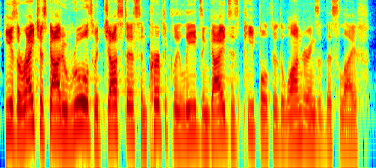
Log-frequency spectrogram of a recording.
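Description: Earnest pastor, slightly high voice. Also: male voice, steady tone, in a large hall. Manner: measured and earnest, slowing on key phrases, trailing off softly at line ends; closes with a prayer. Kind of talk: sermon.

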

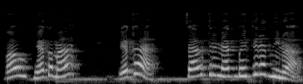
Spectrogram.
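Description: A woman's voice: very high voice, fast. A woman acting a son who argues for his wife in an amateur family drama, insistent and argumentative.

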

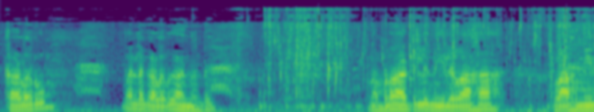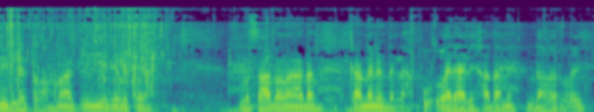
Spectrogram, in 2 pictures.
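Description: A man's voice: medium pitch, fairly even intonation, moderate pace, long pauses, noisy background. A man in his thirties with a Kerala accent, chatting casually to viewers outdoors as a fishing vlogger, explaining as he goes and often checking in with the viewer. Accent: Malayalam, Kerala. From Kerala, India. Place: outdoors in paddy fields and a yard. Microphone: phone camera held by the speaker.

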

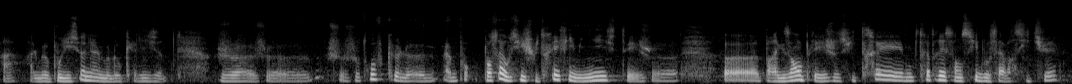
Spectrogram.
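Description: A middle-aged woman, an academic researcher, answering interview questions in a thoughtful, measured way, her voice trailing off quietly at the ends of phrases. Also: low voice, gravelly, breathy edge. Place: indoors, filmed for a museum exhibition.

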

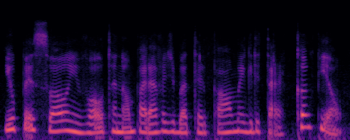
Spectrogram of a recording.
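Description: A woman calmly narrating a children's novel aloud in a storytelling manner. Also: medium pitch, fast, vocal fry, no echo. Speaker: audiobook reader. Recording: dull, dry lo-fi recording.

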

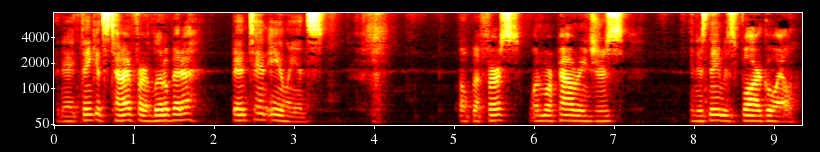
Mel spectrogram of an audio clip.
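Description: A man's voice: mid-range voice, steady tone, measured pace, long pauses. A man chatting casually and enthusiastically as he introduces his voice impressions. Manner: enthusiastic fan talk. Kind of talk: casual chat between impressions.

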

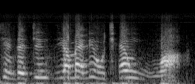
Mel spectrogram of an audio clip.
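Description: A woman's voice: high voice, animated, brisk. An actress playing a quarrelsome, wronged woman tenant who argues shrilly, in 1940s film acting. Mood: accusing. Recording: very hissy old film soundtrack.

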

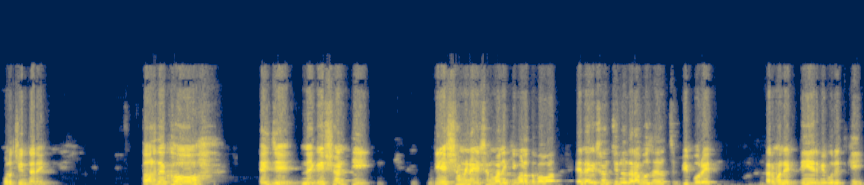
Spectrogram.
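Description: A man's voice: high-pitched, a little fast, pauses often, bright, forceful tone, poor audio. A man with a Bangladeshi Bengali accent and a cold, teaching a logic class online, patient and repetitive, quizzing his students as he works. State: has a cold. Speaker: logic tutor. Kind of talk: live online class explanation.

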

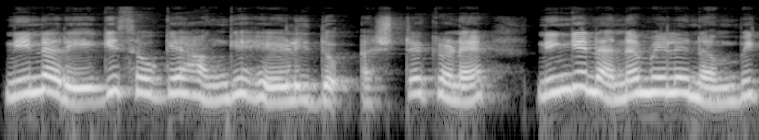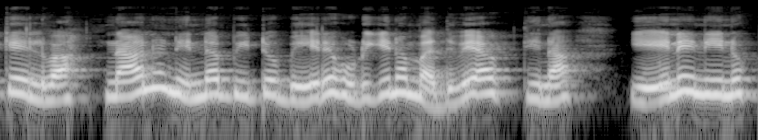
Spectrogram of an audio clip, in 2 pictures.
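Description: A woman's voice: high voice, animated, normal speed, a little mellow. A woman voicing a playful young husband who teases and coaxes his wife in a storybook reading. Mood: coaxing. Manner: teasing, coaxing.

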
